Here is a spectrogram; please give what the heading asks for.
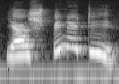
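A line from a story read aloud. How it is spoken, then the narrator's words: Angry scolding. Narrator (German): schimpfte Herr Sprüngli wütend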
